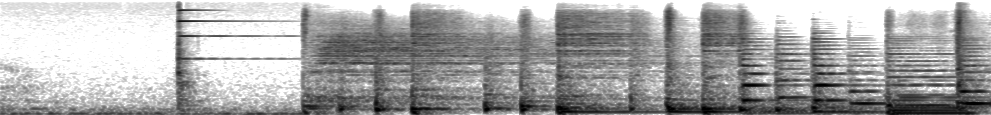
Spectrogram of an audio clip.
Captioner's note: bell dings; upbeat whimsical music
